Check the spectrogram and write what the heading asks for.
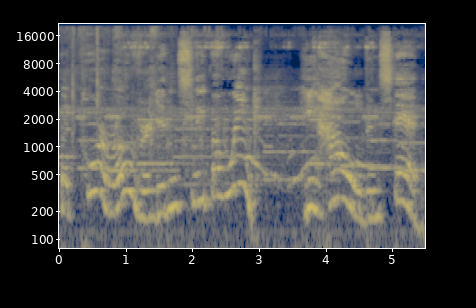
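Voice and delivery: plain reading voice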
